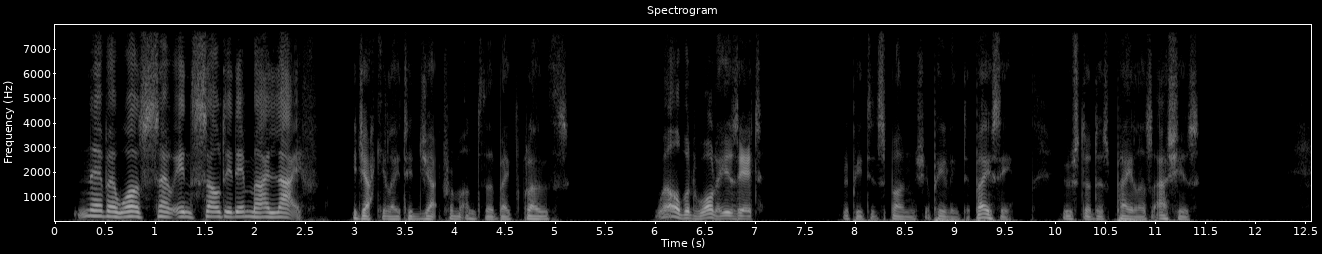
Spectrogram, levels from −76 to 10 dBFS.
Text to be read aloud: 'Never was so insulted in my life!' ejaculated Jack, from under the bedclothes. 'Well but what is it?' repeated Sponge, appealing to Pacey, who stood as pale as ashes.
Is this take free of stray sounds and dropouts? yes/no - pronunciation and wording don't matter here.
yes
